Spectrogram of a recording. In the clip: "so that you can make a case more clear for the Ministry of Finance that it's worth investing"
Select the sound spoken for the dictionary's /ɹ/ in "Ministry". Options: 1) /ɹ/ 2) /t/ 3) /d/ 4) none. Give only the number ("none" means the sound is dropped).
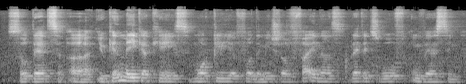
4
